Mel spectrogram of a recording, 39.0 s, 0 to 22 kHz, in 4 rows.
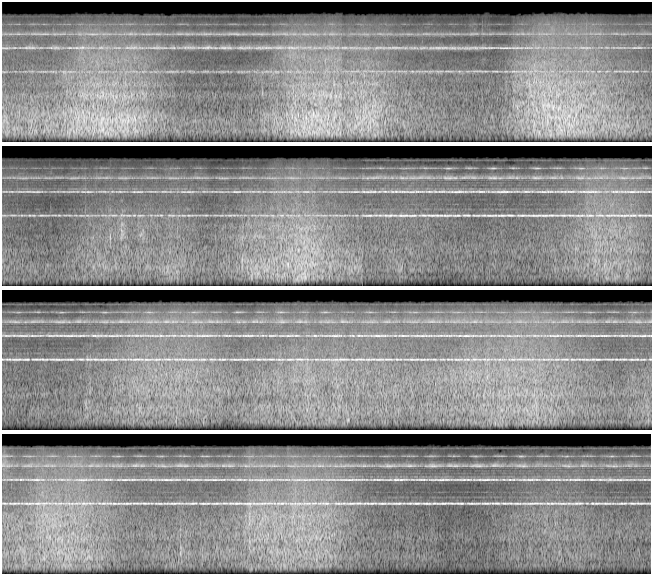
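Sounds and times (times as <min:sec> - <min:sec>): steady high-pitched whine: 0:00.0 - 0:38.9
small waves breaking on sand: 0:03.6 - 0:06.4, 0:07.6 - 0:09.8.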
